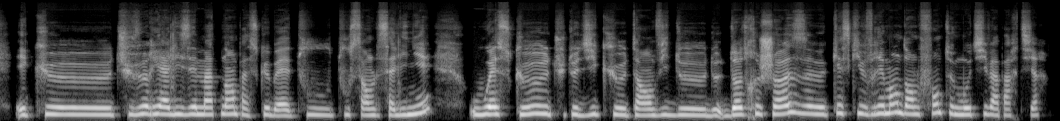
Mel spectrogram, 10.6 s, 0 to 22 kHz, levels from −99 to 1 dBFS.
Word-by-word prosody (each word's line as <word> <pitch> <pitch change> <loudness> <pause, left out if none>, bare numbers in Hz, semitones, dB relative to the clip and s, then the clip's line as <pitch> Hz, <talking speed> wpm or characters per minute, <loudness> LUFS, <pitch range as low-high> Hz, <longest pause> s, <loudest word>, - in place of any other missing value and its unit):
et 210 -1 -2
que 225 -1 +1
tu 225 +1 -4
veux 245 +3 +2
réaliser 235 -1 +2
maintenant 235 +1 +1
parce 205 -5 -7
que, 225 - -2
beh, 190 -3 -1
tout 210 0 -6
tout 220 -1 -9
semble 205 -1 -3
s'aligner 225 - 0 0.4
ou 230 +2 +5
est-ce 235 +1 +4
que 245 +2 +1
tu 225 -1 -9
te 230 - -3
dis 225 +2 -1
que 220 -1 -2
tu 205 +2 -3
as - - 0
envie 205 +2 -2
de 205 -1 -1
de 190 - -2
d'autres 225 +5 +3
choses? 255 +3 +2 0.2
Qu'est-ce 270 -1 -4
qui 265 - -2
vraiment 260 +5 +1
dans 250 -2 +1
le 235 - -3
fond, 280 +5 -3
te 280 -3 -10
motive 225 +1 -1
à 210 - -1
partir? 205 +1 -9
225 Hz, 210 wpm, -23 LUFS, 210-245 Hz, 0.4 s, ou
